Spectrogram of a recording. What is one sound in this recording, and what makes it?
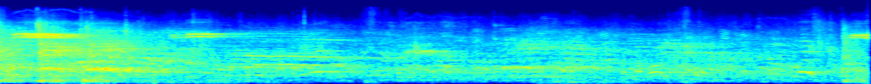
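Young players shout and call out across the hall.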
